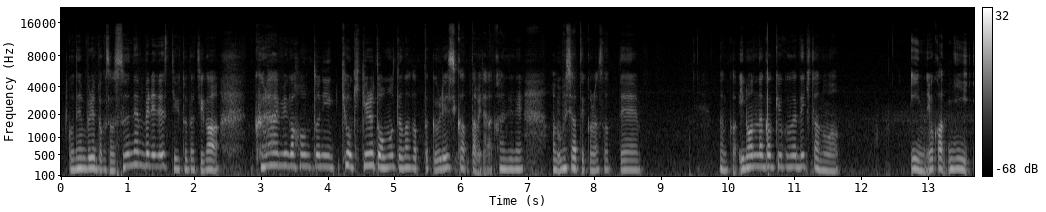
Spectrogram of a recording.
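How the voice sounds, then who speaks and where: A young woman with a hoarse throat chatting casually on a livestream, bubbly and chatty, often dropping to soft near-whispers. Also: medium pitch, fast. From Japan. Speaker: idol livestreamer.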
